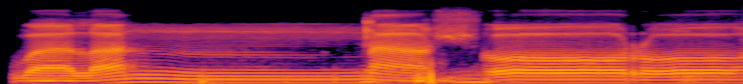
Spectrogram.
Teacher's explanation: nun tasdid dibaca gunnah atau mendengung ditahan kurang lebih 2 harokat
